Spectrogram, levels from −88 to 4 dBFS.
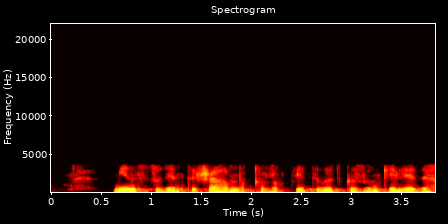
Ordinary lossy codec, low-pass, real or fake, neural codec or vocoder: none; 3.6 kHz; real; none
